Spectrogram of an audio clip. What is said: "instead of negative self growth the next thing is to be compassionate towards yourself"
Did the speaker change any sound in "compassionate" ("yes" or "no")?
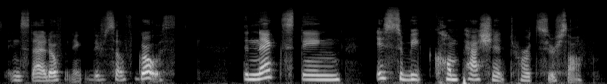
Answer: no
